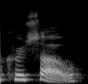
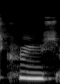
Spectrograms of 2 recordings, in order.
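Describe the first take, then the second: First: "Crusoe" in two syllables, ending in soh; pronounced Crusoe. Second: "Cruise" as one syllable, like a sea cruise; pronounced Cruise. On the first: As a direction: add a long oh to end "Crusoe". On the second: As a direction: say "Cruise" with no final oh. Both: Shown as a demonstration. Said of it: "do you pronounce this".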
